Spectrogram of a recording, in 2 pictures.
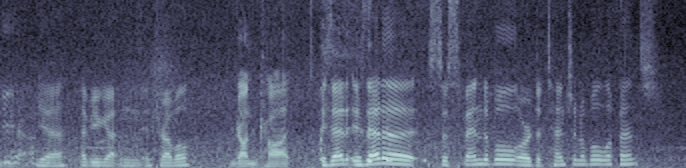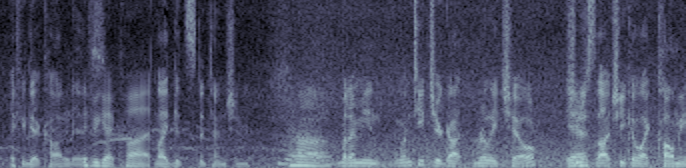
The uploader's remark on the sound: Recorded at the beach in Manhattan Beach, CA.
